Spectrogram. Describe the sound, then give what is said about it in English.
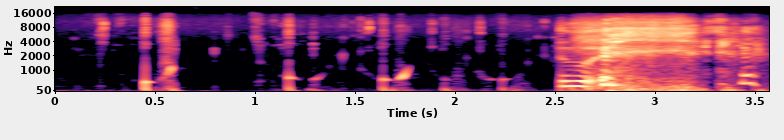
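Someone makes a series of wet, popping mouth clicks that imitate a dripping tap, each plop rising quickly in pitch. About four evenly spaced drips, followed by a burst of louder noisy sound. “It sounds like a drip.”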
